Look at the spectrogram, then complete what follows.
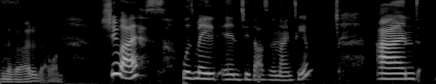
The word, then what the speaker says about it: Xiaoice: It's spelled XIAOICE, but it's pronounced Shuice. I've never heard of that one. Shuice was made in 2019, and she learned EQ skills before IQ skills.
